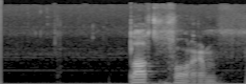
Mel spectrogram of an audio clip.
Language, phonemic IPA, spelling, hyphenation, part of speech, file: Dutch, /ˈplɑt.fɔrm/, platform, plat‧form, noun, Nl-platform.ogg
- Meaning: 1. a platform, flat surface, notably a dais or stage 2. a political platform, (electoral) program 3. a plateau 4. a flat roof 5. a ground-plan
